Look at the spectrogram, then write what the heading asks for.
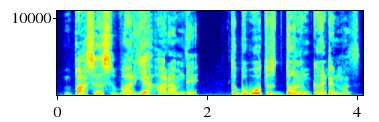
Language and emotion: Kashmiri, happy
